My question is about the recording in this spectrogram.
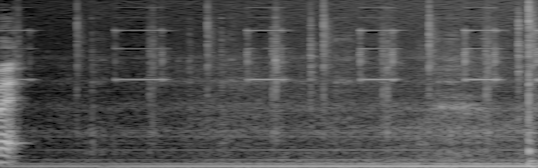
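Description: A multimeter's continuity beeper sounding in a series of short beeps, about one a second, cutting in and out as the cable is moved: a break in the power adapter's data wire. A steady low hum grows louder underneath.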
